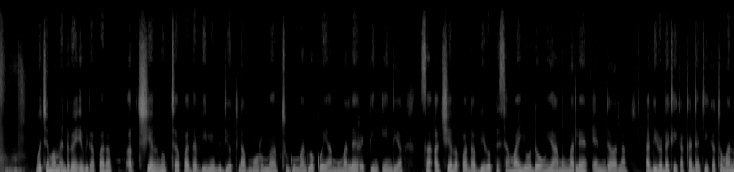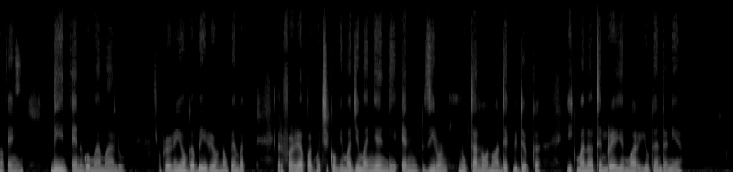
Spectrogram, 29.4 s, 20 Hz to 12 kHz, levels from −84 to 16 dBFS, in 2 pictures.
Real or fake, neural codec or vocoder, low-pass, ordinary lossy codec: fake; codec, 24 kHz, 0.9 kbps, WavTokenizer, large speech release; none; none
